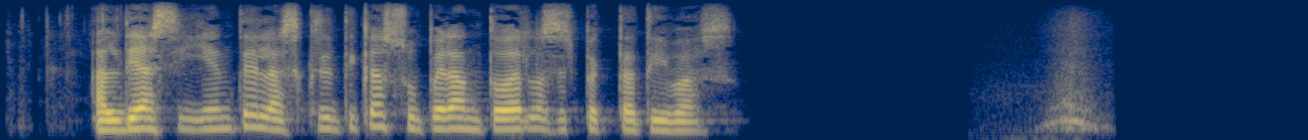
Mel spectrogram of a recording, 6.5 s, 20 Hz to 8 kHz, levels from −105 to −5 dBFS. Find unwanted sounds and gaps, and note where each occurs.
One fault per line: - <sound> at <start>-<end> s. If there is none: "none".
- whoosh at 4.9-5.6 s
